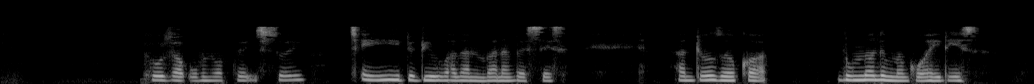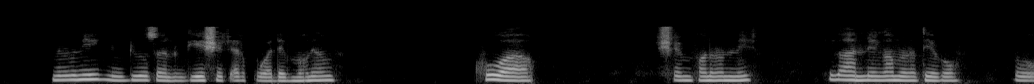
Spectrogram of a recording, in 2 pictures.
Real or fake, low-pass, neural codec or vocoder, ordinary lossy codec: fake; 7.2 kHz; codec, 16 kHz in and 24 kHz out, 0.6 kbps, FocalCodec, streaming, 2048 codes; MP3, 24 kbps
